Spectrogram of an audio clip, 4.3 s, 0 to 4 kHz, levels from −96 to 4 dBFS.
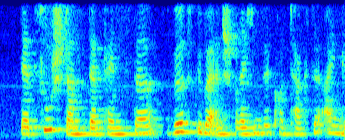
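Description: Nothing's technically wrong with this bit of speech: it's come over a call link, and the only thing that shows is the expected ceiling, with nothing above about 4 kHz, which fits a narrowband telephone codec doing its normal job.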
